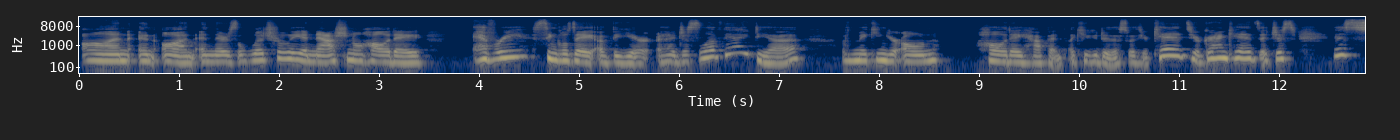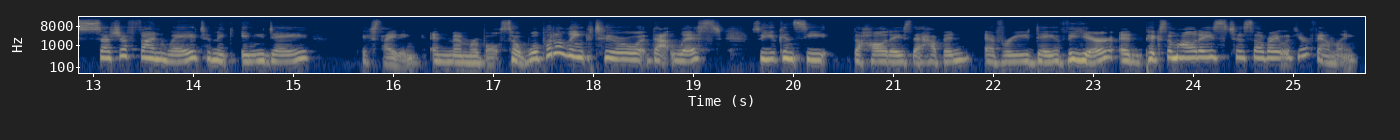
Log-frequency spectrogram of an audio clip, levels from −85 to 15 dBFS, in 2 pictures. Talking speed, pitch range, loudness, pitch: 190 wpm, 180-260 Hz, -28 LUFS, 205 Hz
